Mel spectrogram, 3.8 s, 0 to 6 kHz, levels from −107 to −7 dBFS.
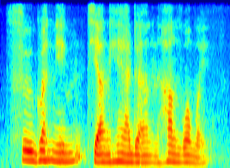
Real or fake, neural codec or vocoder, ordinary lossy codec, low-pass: fake; codec, 16 kHz in and 24 kHz out, 0.6 kbps, FocalCodec, streaming, 4096 codes; none; 5.4 kHz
